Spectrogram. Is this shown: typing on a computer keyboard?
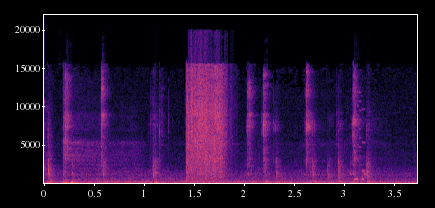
yes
